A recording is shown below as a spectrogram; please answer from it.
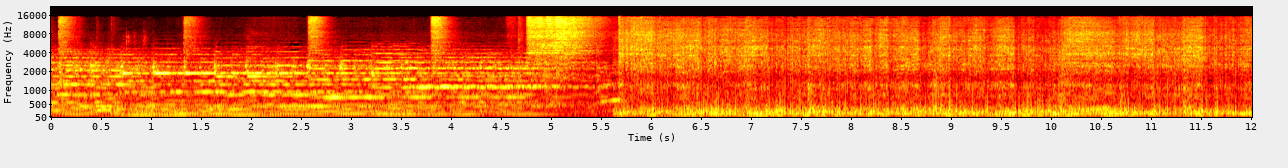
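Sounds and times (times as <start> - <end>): distorted electric guitar: 0.0 - 12.0
drums: 0.0 - 12.0.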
